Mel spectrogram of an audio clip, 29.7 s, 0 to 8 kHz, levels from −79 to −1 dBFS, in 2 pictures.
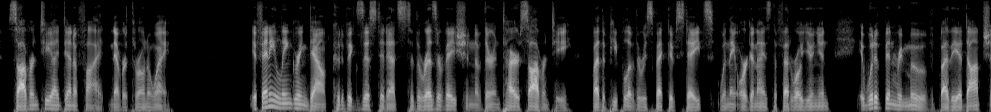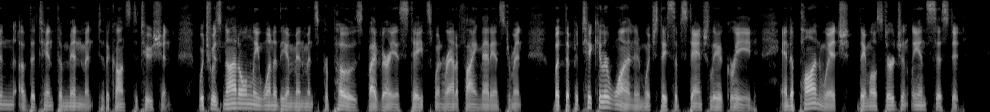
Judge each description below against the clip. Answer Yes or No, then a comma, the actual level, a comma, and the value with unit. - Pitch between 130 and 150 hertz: No, very low, 85 Hz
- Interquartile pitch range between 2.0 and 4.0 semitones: No, average, 4.4 semitones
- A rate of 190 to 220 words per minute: No, average, 160 wpm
